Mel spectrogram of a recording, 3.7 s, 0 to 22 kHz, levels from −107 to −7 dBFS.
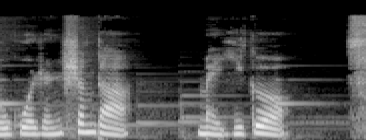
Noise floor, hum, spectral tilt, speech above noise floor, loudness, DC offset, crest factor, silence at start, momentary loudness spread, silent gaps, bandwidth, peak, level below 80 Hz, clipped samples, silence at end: -55 dBFS; none; -5.5 dB/octave; 33 dB; -23 LUFS; under 0.1%; 16 dB; 0 s; 13 LU; none; 14 kHz; -8 dBFS; -60 dBFS; under 0.1%; 0 s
